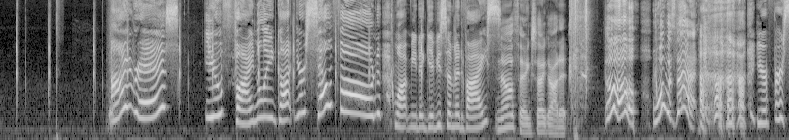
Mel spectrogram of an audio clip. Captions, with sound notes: - Iris, you finally got your cell phone! Want me to give you some advice? - No, thanks. I got it. (Camera clicking) Oh! What was that? (Laughing) - Your first selfie.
